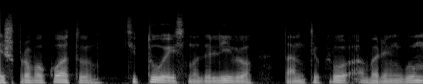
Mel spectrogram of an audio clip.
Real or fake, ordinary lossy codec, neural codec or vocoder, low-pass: fake; MP3, 48 kbps; autoencoder, 48 kHz, 32 numbers a frame, DAC-VAE, trained on Japanese speech; 19.8 kHz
